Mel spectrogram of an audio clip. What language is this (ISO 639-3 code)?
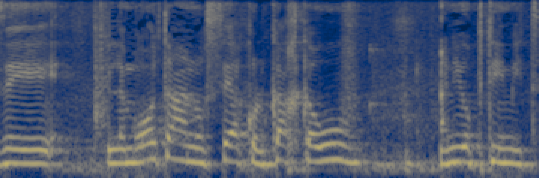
heb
